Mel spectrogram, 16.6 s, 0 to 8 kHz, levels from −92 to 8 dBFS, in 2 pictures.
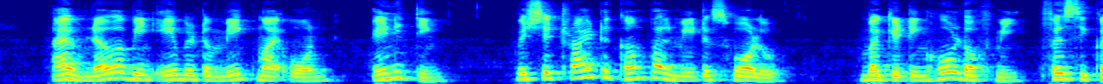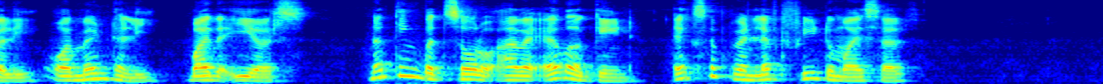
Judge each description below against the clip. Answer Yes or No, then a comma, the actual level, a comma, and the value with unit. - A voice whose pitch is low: No, medium, 165 Hz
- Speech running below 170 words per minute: Yes, average, 150 wpm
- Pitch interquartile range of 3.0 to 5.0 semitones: No, wide, 5.6 semitones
